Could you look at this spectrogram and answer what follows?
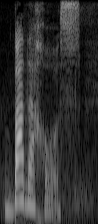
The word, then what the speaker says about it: Badajoz: It's Maria Badajoz. – How do you spell that? – My first name's Maria. M-A-R-I-A. – And your last name? – Badajoz. That's B-A-D-A-J-O-Z.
